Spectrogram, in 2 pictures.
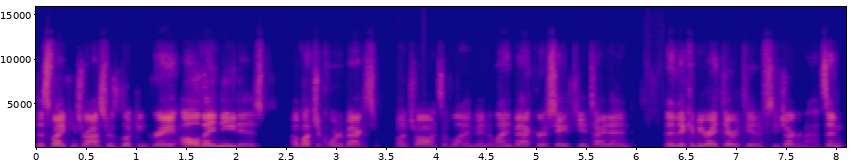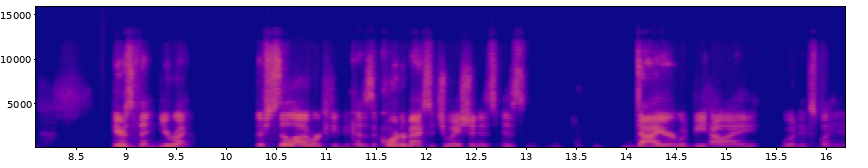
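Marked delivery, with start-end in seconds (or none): none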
